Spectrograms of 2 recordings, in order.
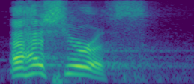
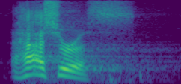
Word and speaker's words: Ahasuerus: Ahasuerus. Okay? Ahasuerus.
